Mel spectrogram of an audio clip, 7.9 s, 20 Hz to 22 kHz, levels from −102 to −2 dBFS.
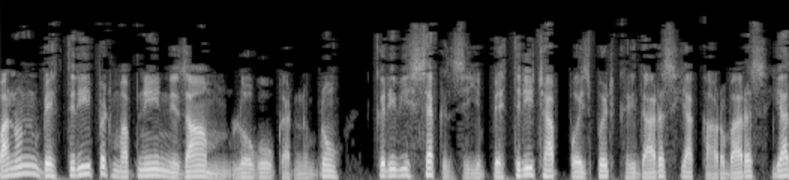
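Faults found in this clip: Speech throughout has layered artefacts: swirly, smeared transients plus a second, different graininess on top, and nothing above 14.7 kHz. This is likely transcoding between lossy codecs. Sounds like a low-rate MP3 re-encoded to WMA, which then spent bits redoing the MP3's damage.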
